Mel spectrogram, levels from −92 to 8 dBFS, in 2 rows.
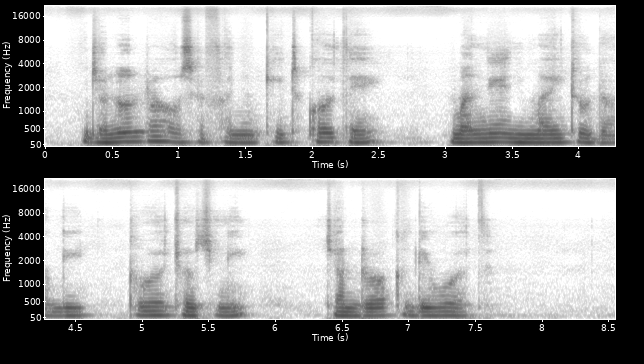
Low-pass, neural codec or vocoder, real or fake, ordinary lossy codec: none; codec, 44.1 kHz, 2.6 kbps, DAC; fake; none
